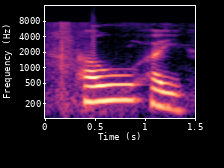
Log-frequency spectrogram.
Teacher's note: ha will pronounce from the bottom part of throat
